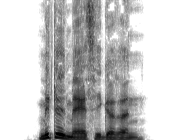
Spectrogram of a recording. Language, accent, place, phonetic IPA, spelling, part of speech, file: German, Germany, Berlin, [ˈmɪtl̩ˌmɛːsɪɡəʁən], mittelmäßigeren, adjective, De-mittelmäßigeren.ogg
- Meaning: inflection of mittelmäßig: 1. strong genitive masculine/neuter singular comparative degree 2. weak/mixed genitive/dative all-gender singular comparative degree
